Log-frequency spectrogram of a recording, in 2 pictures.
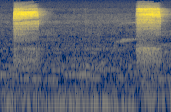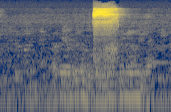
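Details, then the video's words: Scops owl, locally called celepuk or ceguk, giving three loud, breathy hissing bursts about every two and a half seconds, each high and rasping, over a low background hum. "Suara burung hantu celepuk/ceguk"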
